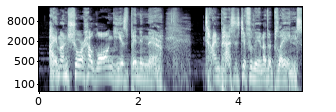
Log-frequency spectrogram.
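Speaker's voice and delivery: voice heavy with pain, full of hurt. Voicing a character looking at the others: pained voice. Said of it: "he looks and says in a pained voice".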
